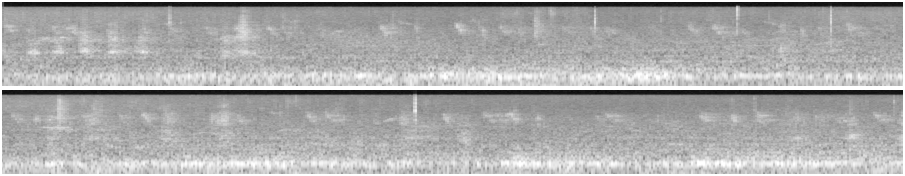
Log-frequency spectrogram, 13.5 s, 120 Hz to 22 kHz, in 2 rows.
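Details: Black wood pigeon (Columba janthina) at Wanpark Kochi Animal Land, Kochi, Japan, on 24 March 2018 gives deep, drawn-out moaning coos in long low swells, with faint chirps of small birds and a steady background hum.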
